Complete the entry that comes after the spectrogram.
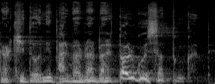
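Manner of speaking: trembling, soft, fast whisper.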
